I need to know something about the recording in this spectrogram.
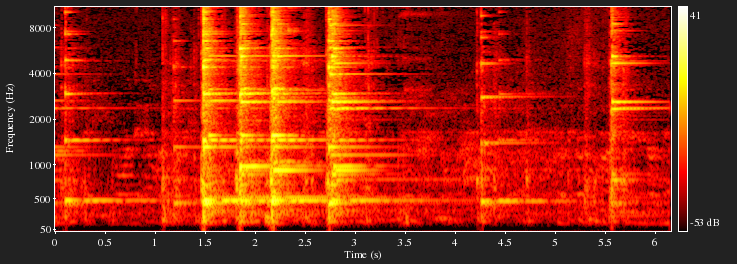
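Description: Toy piano keys banged by a baby: a scatter of ringing notes, several struck at once, loudest in a quick cluster of four about one and a half to three seconds in, with single notes after.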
